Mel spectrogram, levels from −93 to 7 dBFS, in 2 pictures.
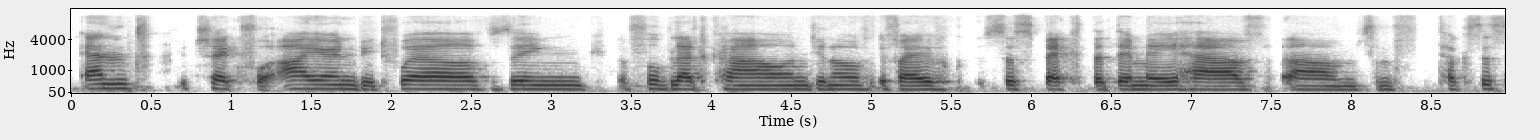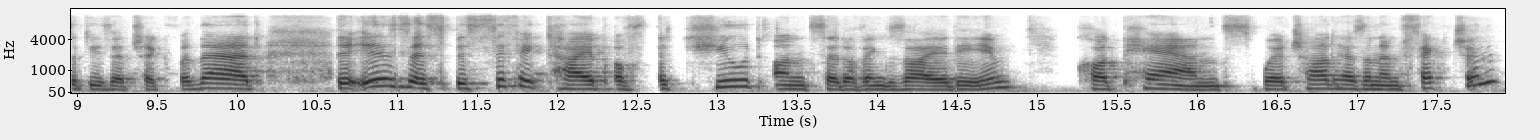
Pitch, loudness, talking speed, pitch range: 175 Hz, -18 LUFS, 145 wpm, 165-190 Hz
